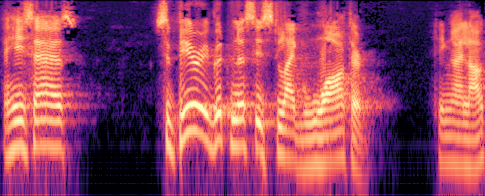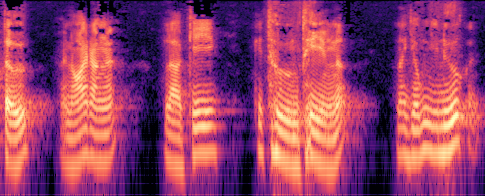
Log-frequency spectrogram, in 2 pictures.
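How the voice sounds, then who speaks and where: Mellow-voiced male dharma teacher. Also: mid-range voice, brisk. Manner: explains in English, then repeats in Vietnamese, often stumbling over repeated words. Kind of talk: bilingual dharma lecture.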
